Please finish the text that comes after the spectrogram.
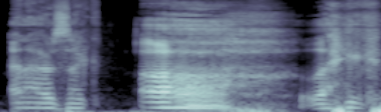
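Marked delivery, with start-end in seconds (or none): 0.7-1.2 loud, higher dreading groan; exasperated groan. Retold or imitated. Tired passenger dreading chat with the driver, exasperated groan. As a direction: groan out loud at unwanted small talk.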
